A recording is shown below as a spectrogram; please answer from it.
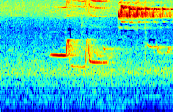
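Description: Wood Thrush song: a few soft fluty notes, then a bright, slurred whistle and a high, shimmering trill at the end.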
